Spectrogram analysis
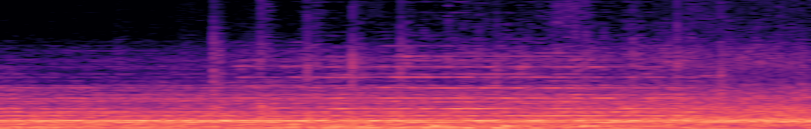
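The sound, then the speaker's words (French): A large crowd at Real Madrid's Santiago Bernabéu stadium roars and cheers in a steady, dense wall of noise, with scattered claps and whistles rising out of it for the full four seconds. “Et l'acclamation du stade Santiago Bernabéu.”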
